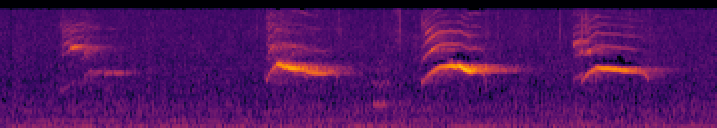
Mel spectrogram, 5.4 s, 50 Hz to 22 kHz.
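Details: Young British shorthair kittens from a litter of four (Iris, Lotus, Berry, Lily), filmed during their first 30 days: three loud, high, arching mews with rich overtones about a second apart, after one short faint cry, over a low hum.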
